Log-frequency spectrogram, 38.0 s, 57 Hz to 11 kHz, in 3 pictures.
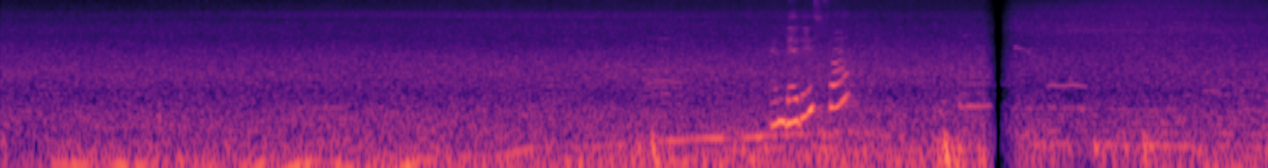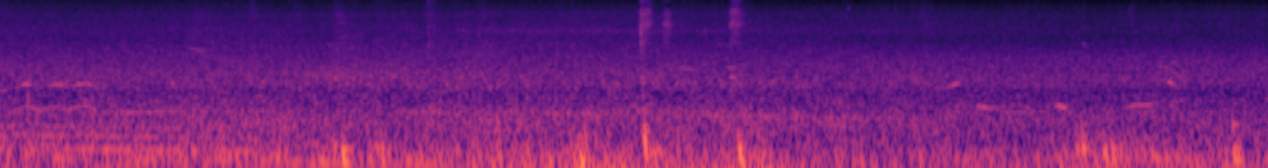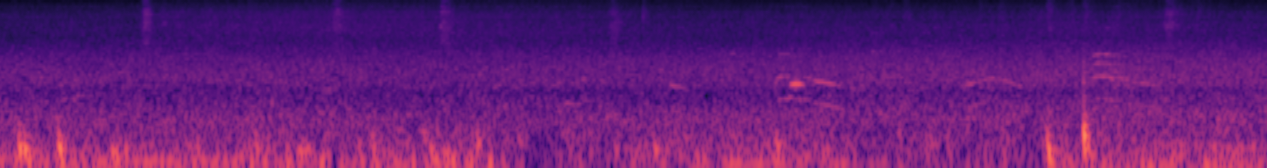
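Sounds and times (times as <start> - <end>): low outdoor rumble: 0.0 - 38.0.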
